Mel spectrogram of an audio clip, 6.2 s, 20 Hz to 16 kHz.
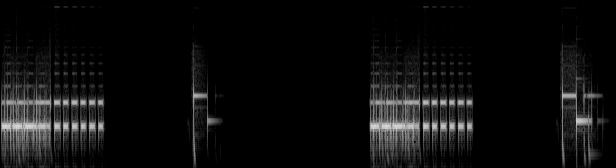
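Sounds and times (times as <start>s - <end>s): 
phone ringtone: 0.0s - 1.1s, 3.7s - 4.8s.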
